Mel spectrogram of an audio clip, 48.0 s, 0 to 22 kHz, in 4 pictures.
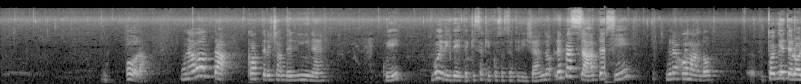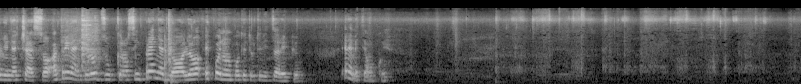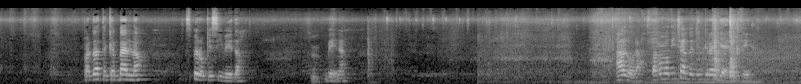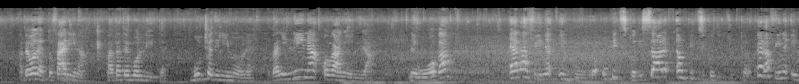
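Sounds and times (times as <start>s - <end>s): doughnuts sizzling in hot oil: 0.0s - 48.0s
gritty sugar rustling: 18.0s - 25.7s, 29.6s - 34.6s.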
